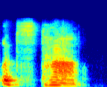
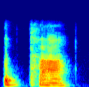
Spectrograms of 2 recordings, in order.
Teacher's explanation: where you get a s between two stops, between two t's, it disappears. That's why you get utta, to stand up.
